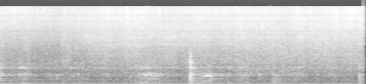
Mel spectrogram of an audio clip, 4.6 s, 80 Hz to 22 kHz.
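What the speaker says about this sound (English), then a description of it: "now I've been stirring that through for about, I'd say 2 minutes" Minced meat with red onion and red capsicum being stirred through in a pan, giving a low, even sizzle with soft scraping and one sharper clink partway through; no talking.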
